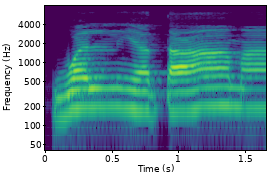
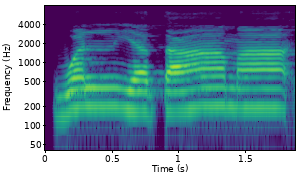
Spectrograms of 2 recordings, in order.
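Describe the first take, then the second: The two takes are said the same way.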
